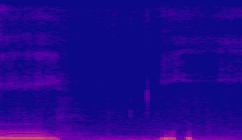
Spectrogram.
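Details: Relaxing deaf dog producing a short, tonal groan lasting about half a second, followed by quiet and two soft low thumps or snuffles in a small room.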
